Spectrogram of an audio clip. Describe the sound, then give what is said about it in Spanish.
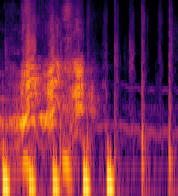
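A dog barks rapidly several times in a loud burst, the barks running together before trailing off into a few sharper, isolated yips. “Ay, nanita, ese perro me va a alcanzar.”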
